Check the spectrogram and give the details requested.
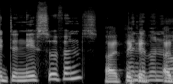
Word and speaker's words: Denisovans: You say Denisovans? I never know how you pronounce I think it.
